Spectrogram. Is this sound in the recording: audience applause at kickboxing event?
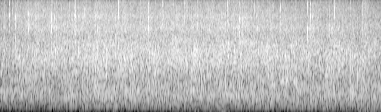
yes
